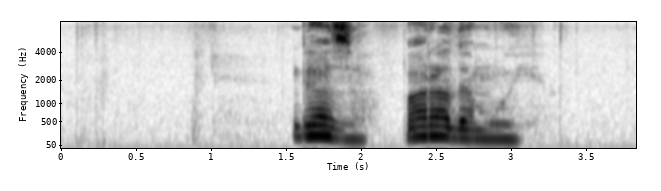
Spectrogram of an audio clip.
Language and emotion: Russian, sad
